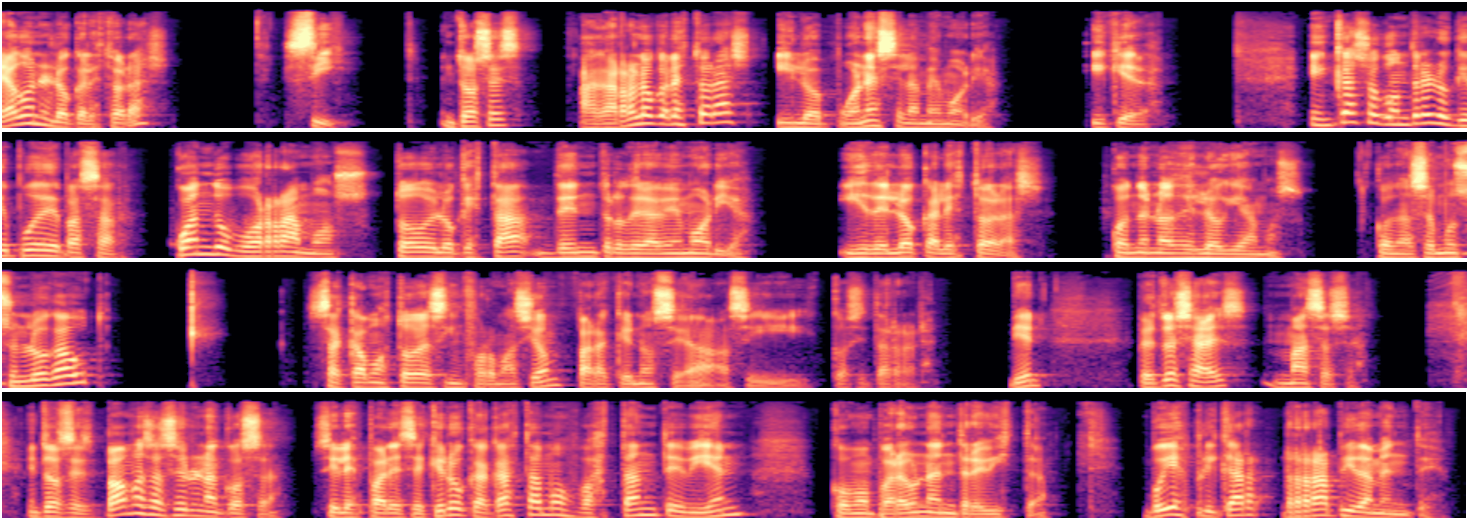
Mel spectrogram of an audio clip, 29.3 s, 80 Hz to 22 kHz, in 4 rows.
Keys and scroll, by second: 7.6 Escape, 7.7-9.5 typing, 10.6 Escape, 11.3-12.2 typing, 12.8 Escape, 19.7-20.7 typing, 23.0 g, 24.6 d, 24.9 k, 25.4 Escape, 25.5 j, 26.6 g, 28.0 k, 28.9 shift+v.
